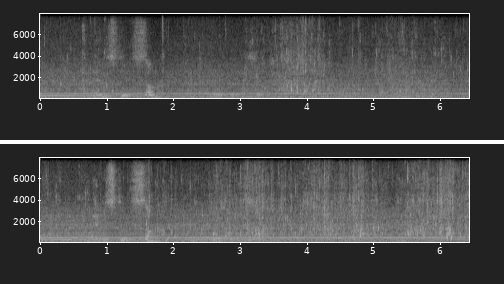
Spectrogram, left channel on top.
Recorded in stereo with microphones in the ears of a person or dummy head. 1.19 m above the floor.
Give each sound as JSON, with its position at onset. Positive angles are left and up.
{"t": 0.6, "sound": "a man speaking", "side_deg": -70, "distance_m": 5.0}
